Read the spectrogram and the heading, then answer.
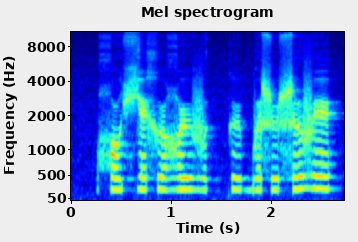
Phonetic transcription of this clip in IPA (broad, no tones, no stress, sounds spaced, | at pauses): χ o ç ɛ x ɵ ʁ ø v ə kː ø b ə ɬ ø ɬ ə v ɛ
